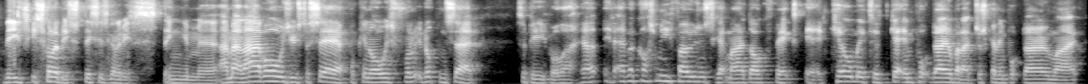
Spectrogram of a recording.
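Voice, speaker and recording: A man chatting casually as a guest, talking fast in a rambling way, swearing a lot and restarting his sentences. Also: on the high side, pushed and bright. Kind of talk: casual chat.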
